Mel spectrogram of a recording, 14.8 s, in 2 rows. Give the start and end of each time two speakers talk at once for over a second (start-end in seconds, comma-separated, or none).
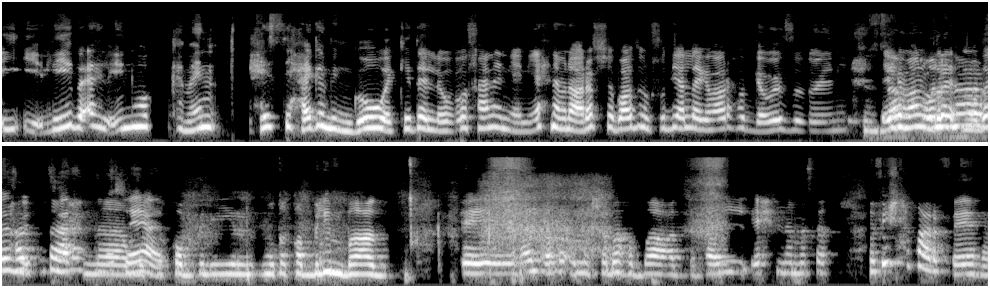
6.5-8.7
